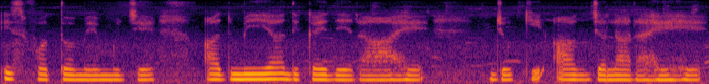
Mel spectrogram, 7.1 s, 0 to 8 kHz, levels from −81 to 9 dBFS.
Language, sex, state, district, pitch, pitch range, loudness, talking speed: Hindi, female, Arunachal Pradesh, Lower Dibang Valley, 175 Hz, 170-185 Hz, -15 LUFS, 120 wpm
